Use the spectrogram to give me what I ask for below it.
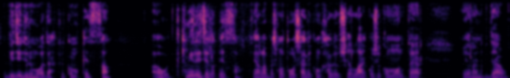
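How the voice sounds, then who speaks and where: A man with a Moroccan accent narrating a first-person mystery story in a steady storytelling manner. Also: on the low side, racing.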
